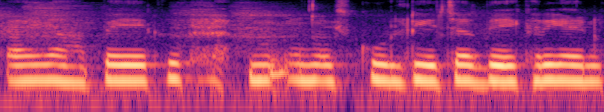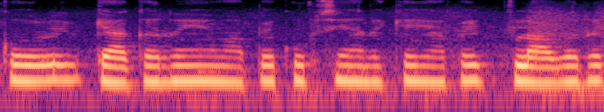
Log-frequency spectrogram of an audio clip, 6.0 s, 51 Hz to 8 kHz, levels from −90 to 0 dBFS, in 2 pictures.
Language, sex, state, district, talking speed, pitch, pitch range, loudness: Hindi, female, Punjab, Pathankot, 250 wpm, 210 Hz, 205-215 Hz, -15 LUFS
